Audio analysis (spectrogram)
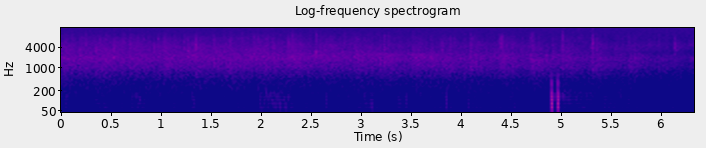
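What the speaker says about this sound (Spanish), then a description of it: "denle un fuerte aplauso" Steady, quiet applause from a church congregation during a sermon, a continuous wash of clapping held at one even level throughout, with a couple of sharp knocks near the end.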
